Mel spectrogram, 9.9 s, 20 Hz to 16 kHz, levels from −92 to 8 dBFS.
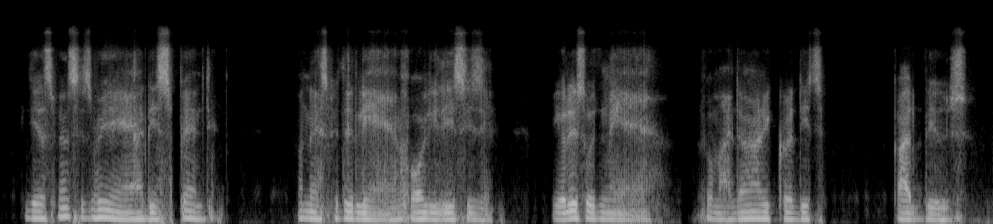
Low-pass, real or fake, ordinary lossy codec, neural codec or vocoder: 7.2 kHz; fake; Opus, 16 kbps; codec, 16 kHz, 2 kbps, FunCodec, trained on LibriTTS, 25 frames a second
